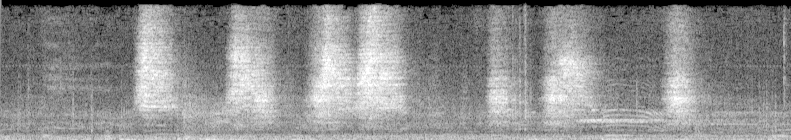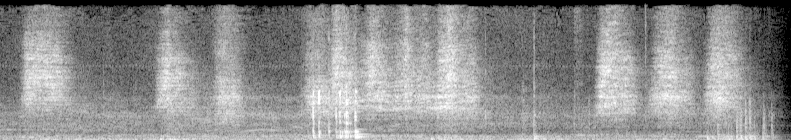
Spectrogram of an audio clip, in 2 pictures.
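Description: A man exhales in sharp hissing bursts while throwing punches.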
